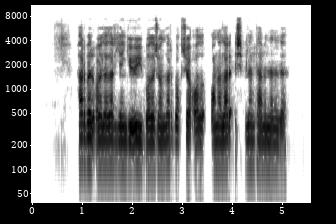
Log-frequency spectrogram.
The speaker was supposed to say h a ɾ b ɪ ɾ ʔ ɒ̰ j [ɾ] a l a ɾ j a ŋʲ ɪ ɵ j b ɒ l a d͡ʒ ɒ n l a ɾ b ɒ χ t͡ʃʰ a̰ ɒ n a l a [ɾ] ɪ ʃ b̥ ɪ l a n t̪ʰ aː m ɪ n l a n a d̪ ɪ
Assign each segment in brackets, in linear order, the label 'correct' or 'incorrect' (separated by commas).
incorrect, correct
